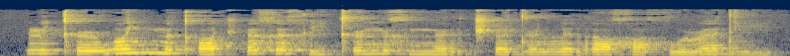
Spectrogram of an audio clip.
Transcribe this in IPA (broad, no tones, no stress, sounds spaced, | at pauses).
ɭ i kʼ ə˞ w ɔ j mː œ kʼ ɔ t͡ʃʼ œ x œ x ɽ i kʼ ə˞ ŋ ə˞ x nː ə˞ r t͡ʃʼ ə d ə˞ lː ə r ɔ x ɔ x u ɭ œ d i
